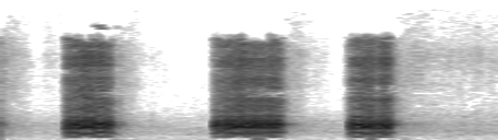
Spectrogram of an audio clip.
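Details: Three harsh, rasping squawks from a hen, each roughly a third of a second long and spaced under a second apart.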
